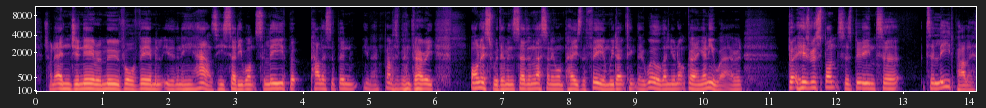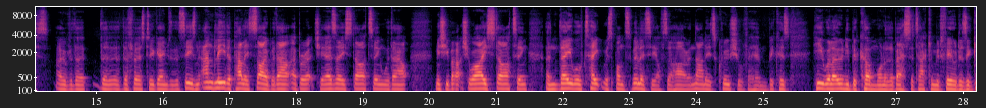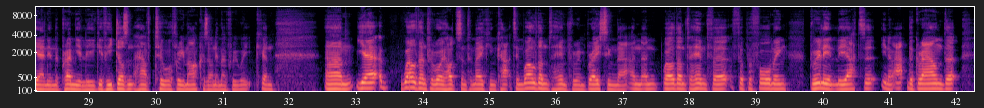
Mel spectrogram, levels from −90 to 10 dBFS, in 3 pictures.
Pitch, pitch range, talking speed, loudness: 140 Hz, 135-150 Hz, 215 wpm, -21 LUFS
